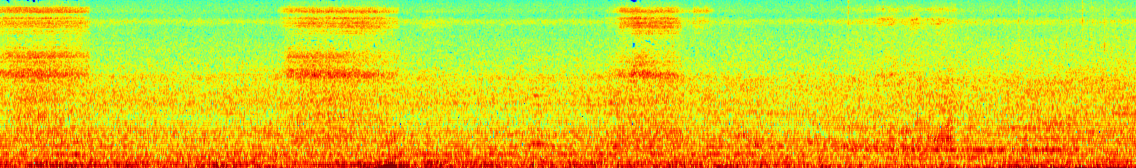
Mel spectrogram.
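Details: Exhausted Bullmastiff resting and snoring with a rough, hissing noise about every four seconds over low background hum.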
